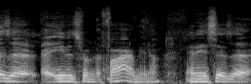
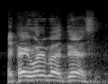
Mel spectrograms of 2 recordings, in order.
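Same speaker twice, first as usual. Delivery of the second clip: ordinary talk, nothing marked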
